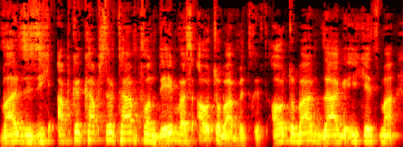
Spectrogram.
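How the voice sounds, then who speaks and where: A man's voice: medium pitch, normal speed, gravelly. A man, talking politics in an emphatic, rambling way as a guest. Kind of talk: heated political talk.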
